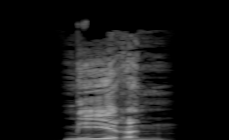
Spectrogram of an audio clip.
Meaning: to increase
- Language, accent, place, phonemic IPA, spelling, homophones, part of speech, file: German, Germany, Berlin, /meːʁən/, mehren, Meeren, verb, De-mehren.ogg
